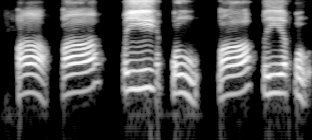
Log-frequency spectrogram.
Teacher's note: Ada hamasnya. So, Huruf ko itu kuat ya, kuat. Ko tidak ada nafas ya. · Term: huruf qaf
